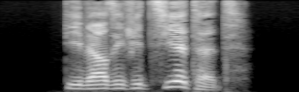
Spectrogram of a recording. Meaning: inflection of diversifizieren: 1. second-person plural preterite 2. second-person plural subjunctive II
- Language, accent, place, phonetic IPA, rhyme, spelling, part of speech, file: German, Germany, Berlin, [divɛʁzifiˈt͡siːɐ̯tət], -iːɐ̯tət, diversifiziertet, verb, De-diversifiziertet.ogg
